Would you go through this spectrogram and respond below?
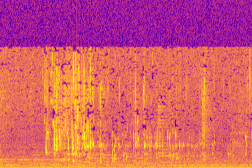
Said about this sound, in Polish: Mm, ja sobie poleję wody, bo kawki nie piję. Czy, e, rozumiem, że ty jesteś już tak wyćwiczona, że potrafisz sobie naleźć wody. Wiesz co, nawet potrafię po dźwięku. Posłuchaj.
